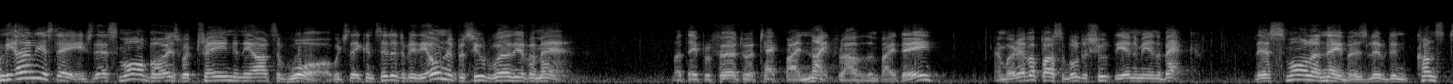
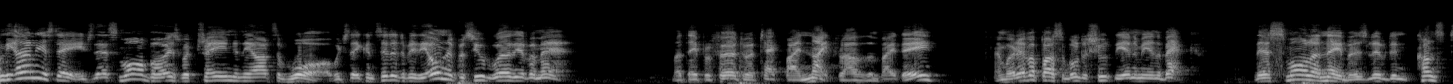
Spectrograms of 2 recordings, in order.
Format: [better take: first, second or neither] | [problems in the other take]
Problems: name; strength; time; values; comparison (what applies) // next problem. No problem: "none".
first | noise reduction (classical method log-MMSE)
